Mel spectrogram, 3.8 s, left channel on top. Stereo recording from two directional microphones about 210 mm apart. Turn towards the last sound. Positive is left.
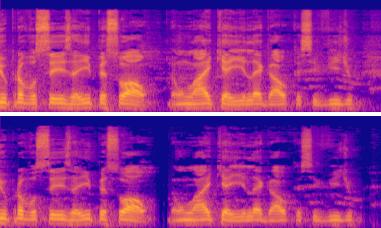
turn(degrees=0)  # may be behind; listen again after turning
